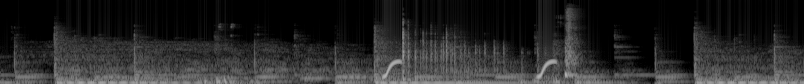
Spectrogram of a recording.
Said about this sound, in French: Vous entendez derrière vous le puissant son des tapes dans le dos. C'est quoi? Toshi et euh, Yorov qui sont restés à dire qu'ils sont bons. Là. Des tapes dans le dos qui, qui ah. résonnent ah, derrière.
